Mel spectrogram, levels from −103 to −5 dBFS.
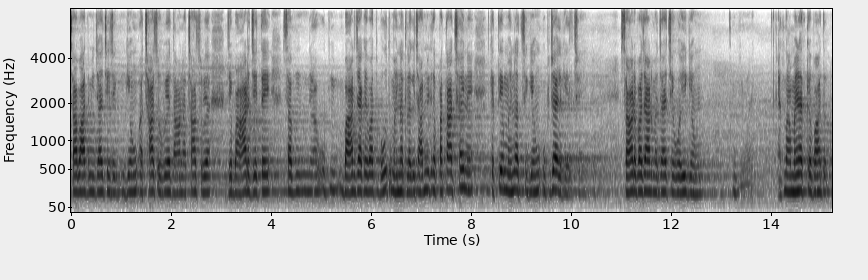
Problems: background sounds at intervals, background conversations at intervals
